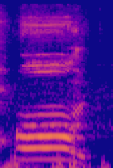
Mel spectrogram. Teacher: प्लुत स्वर, इनके उच्चारण में ह्रस्व व दीर्घ स्वरों के उच्चारण से तिगुना समय लगता है। जैसे ओम। ये आपको मिड में एक वर्ड दिखाई दे रहा है, ये प्लुत स्वर है।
